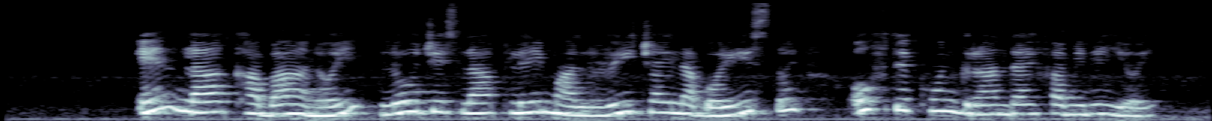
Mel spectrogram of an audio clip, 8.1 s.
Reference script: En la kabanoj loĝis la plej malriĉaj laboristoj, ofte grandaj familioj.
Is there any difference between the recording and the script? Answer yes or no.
yes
